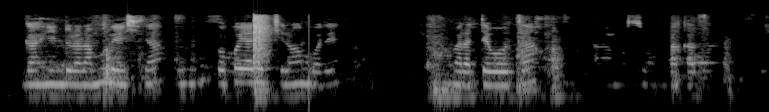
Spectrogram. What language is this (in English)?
Kinyarwanda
